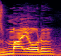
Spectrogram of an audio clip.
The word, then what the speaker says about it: Mayor: This is Mayoru, or Mayor is how it's pronounced.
